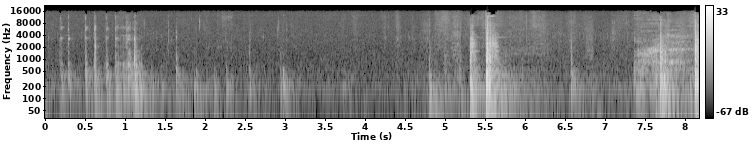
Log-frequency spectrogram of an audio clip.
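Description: Handling noise from the metal housing of a Biax power scraper being fitted together over a wooden workbench. First a run of small metallic clicks, then a pause. Then a couple of sharp knocks about five seconds in, and a short scrape and another knock at the end.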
